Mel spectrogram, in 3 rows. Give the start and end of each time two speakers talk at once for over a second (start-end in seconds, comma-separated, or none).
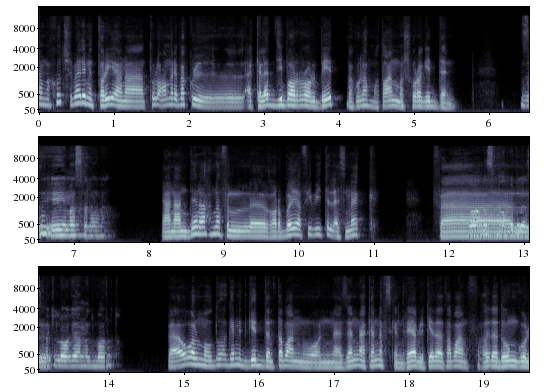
none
